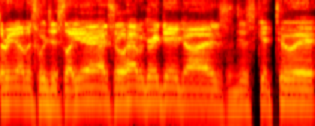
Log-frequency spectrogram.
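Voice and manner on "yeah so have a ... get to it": slow, unhurried, drawn-out delivery. Retelling pretending to be Carney after the morning stand-up: impression of Carney. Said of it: "we all pretended to be Carney".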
